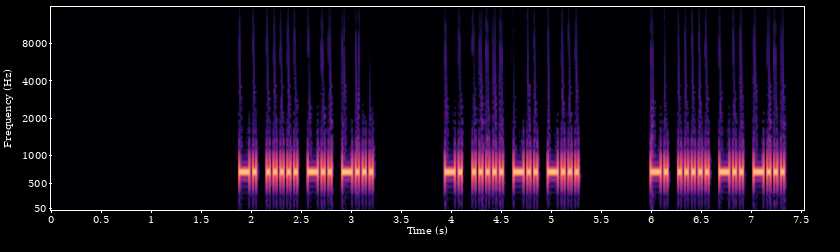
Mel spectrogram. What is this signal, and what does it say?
Morse code, heard as a keyed tone, about 36 wpm, 700 Hz. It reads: N5DB N5DB N5DB
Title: USA Call Signs - 4 Characters - Repeated 3x - 35wpm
